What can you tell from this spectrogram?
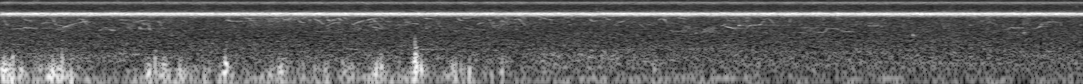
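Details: Courting male cricket rubbing its wing covers to sing near an apparently interested female; continuous shrill trill, unchanging in pitch, over faint low thumps and background noise.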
